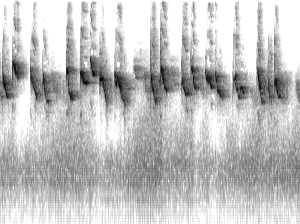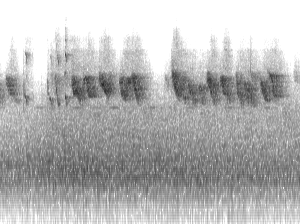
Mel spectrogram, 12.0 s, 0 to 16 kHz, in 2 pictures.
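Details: White-eye (puteh), recorded 29 August 2020, sings rapid high chirps, each a short downslurred note. The notes run in a loud burst, then the chirping continues softer and more evenly, with a faint low hiss beneath.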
